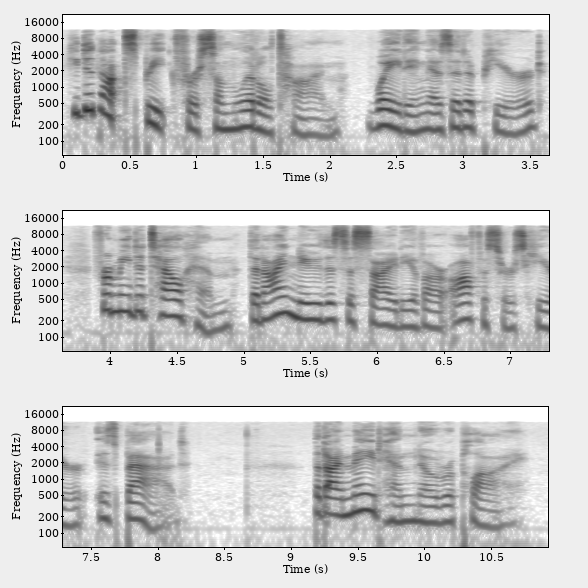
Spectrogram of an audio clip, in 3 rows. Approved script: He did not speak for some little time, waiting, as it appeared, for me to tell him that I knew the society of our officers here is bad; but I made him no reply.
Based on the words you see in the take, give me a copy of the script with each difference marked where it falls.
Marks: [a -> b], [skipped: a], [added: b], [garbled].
He did not speak for some little time, waiting, as it appeared, for me to tell him that I knew the society of our officers here is bad; but I made him no reply.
